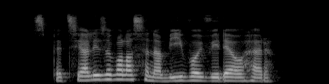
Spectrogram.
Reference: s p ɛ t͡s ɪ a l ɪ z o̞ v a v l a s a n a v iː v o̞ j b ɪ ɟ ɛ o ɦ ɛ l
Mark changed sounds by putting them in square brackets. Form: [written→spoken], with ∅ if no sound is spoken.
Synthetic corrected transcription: s p ɛ t͡s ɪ a l ɪ z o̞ v a [v→∅] l a s [a→ɛ] n a v iː v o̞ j [b→v] ɪ [ɟ→d] ɛ o ɦ ɛ [l→ɾ]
